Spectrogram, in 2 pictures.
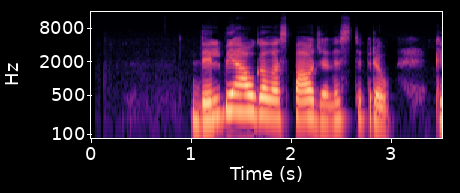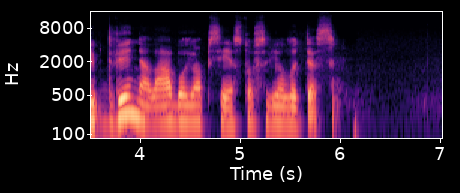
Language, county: Lithuanian, Kaunas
